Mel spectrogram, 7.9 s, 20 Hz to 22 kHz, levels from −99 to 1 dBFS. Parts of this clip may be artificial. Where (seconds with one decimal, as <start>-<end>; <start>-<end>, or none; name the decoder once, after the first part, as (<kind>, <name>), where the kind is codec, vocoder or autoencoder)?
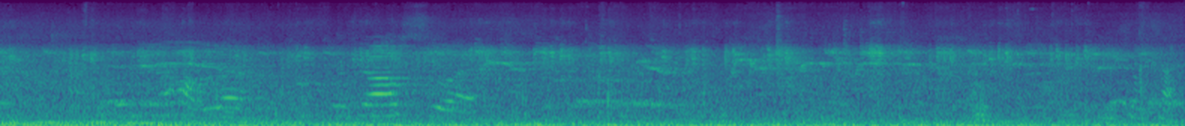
0.5-1.3 (vocoder, Vocos); 3.6-5.4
